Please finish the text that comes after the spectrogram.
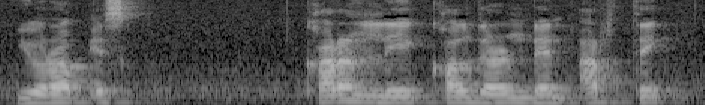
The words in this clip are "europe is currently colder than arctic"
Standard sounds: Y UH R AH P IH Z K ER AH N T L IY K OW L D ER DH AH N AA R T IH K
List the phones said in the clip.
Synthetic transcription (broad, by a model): Y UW R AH P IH S K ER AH N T L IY K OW L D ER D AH N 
